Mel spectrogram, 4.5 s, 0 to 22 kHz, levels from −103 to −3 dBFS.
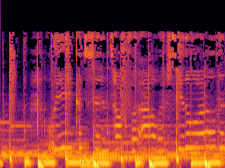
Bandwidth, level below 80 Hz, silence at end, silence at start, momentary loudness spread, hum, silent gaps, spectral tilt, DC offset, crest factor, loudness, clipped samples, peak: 11.5 kHz; -22 dBFS; 0 s; 0 s; 4 LU; none; none; -6 dB/octave; under 0.1%; 12 dB; -19 LUFS; under 0.1%; -4 dBFS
